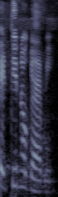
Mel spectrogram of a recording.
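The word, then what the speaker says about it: geitonogamy: अब देखिए सी, ये है इटिनोगैमी, ये जी यहाँ पे साइलेंट है, ये है इटिनोगैमी।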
